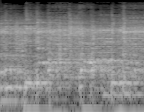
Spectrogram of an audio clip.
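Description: Live salsa band playing an instrumental passage, with a walking bass line under percussion strikes.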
